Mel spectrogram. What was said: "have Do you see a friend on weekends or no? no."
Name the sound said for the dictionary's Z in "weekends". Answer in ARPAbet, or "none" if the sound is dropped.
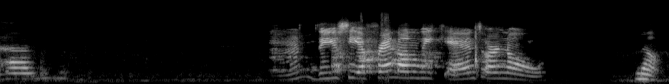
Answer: none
